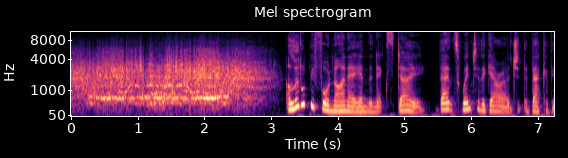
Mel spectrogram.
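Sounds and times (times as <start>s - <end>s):
car tires squealing and skidding as the vehicle swerves: 0.0s - 3.2s
speech: 3.2s - 7.2s.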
